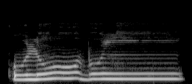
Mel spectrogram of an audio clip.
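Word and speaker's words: قلوب: Qulubun ulu kan qulubun bukan qulubun yauma idin wajifah yauma idin gitu ya.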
